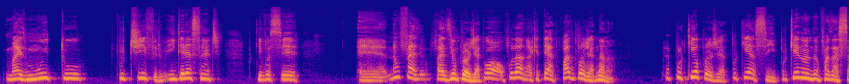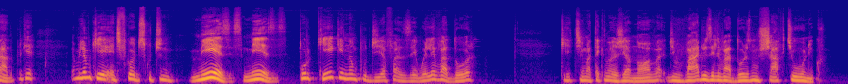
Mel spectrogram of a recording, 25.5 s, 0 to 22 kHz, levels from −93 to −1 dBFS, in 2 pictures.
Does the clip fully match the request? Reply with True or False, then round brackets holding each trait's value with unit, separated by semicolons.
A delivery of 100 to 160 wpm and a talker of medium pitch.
True (155 wpm; 160 Hz)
